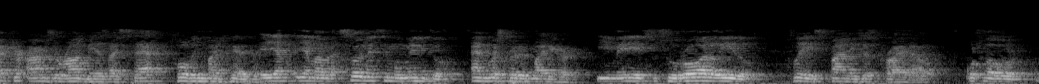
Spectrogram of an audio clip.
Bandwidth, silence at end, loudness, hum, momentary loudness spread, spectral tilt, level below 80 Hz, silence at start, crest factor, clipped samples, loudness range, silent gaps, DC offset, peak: 5.4 kHz; 0 s; -25 LUFS; none; 10 LU; -12 dB/octave; -50 dBFS; 0 s; 18 dB; under 0.1%; 3 LU; none; under 0.1%; -8 dBFS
